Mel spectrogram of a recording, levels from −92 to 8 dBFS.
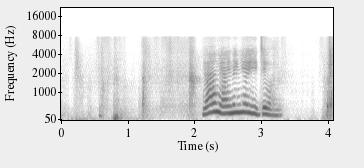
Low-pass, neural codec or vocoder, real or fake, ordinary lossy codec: none; codec, 16 kHz, 0.5 kbps, FreqCodec, smaller model; fake; none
